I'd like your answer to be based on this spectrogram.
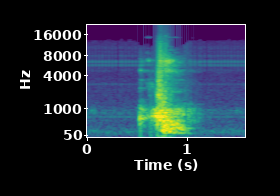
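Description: One loud, close sneeze cuts sharply through a quiet room, with a brief intake of breath just before it.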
